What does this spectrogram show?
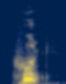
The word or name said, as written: huld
